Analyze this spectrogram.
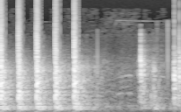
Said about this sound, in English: Here we are. Knock on the door.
